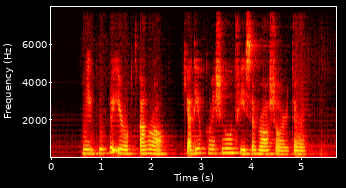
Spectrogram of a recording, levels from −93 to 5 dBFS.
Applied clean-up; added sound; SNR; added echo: neural separator model SepFormer DNS4.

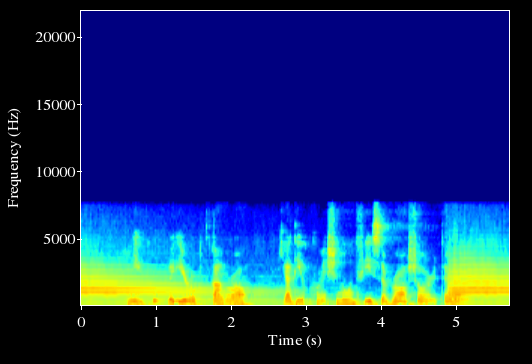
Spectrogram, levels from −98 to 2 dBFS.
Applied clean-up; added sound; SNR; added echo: none; Trumpet; 1 dB; reverberation time 1.9 s.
